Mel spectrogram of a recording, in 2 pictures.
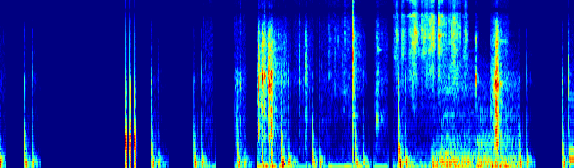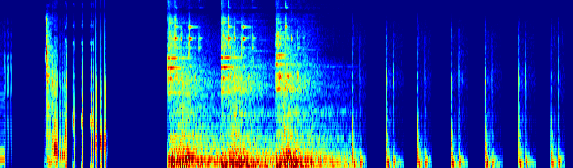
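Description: A weapon clicks and clanks as it is switched.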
